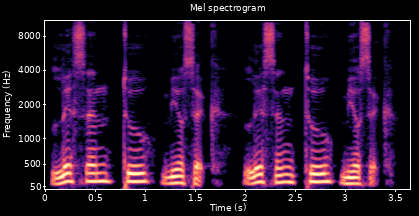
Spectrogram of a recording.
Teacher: El verbo listen inglés es un verbo indirecto, así que usas la palabra tú antes de mencionar a qué o a quién escuchas, como en este caso música. La t de listen no se pronuncia y la u de la palabra music se pronuncia como you.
